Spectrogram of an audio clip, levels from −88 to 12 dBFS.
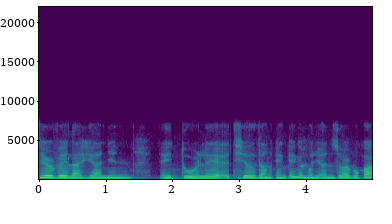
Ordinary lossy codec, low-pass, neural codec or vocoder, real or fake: Opus, 24 kbps; 7.2 kHz; none; real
